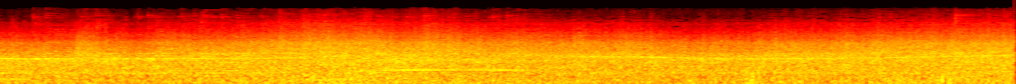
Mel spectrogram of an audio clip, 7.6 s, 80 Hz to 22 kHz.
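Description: Electric brushless motor and pusher propeller of a HobbyKing Bix3 foam RC plane whining steadily in flight, heard through an onboard camera under loud air rush. The whine's pitch wavers slightly with the throttle.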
